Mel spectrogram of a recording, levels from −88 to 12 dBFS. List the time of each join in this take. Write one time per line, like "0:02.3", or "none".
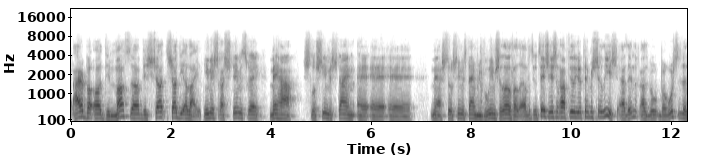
0:02.6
